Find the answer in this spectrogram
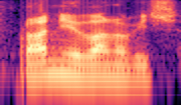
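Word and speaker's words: Franjo Ivanović: you pronounce the Croatian, you nailed the Croatian one. Franjo Ivanovic absolutely nailed it.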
